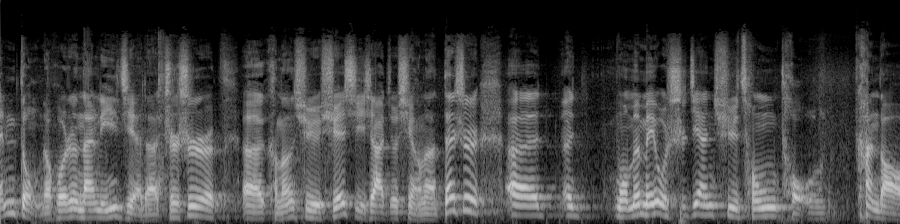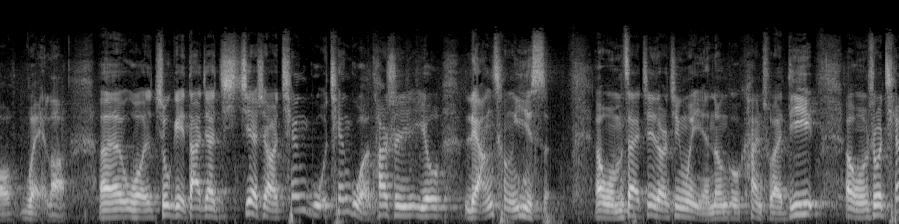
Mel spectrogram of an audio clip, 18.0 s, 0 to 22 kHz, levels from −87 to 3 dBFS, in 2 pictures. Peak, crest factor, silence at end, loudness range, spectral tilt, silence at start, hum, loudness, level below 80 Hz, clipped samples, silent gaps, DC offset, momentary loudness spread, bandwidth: -6 dBFS; 18 dB; 0 s; 2 LU; -2.5 dB/octave; 0 s; none; -23 LUFS; -58 dBFS; under 0.1%; none; under 0.1%; 7 LU; 13 kHz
